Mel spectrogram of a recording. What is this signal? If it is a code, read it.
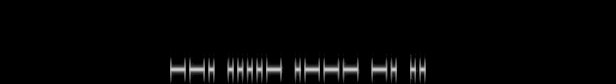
Morse code, heard as a keyed tone, about 25 wpm, 700 Hz. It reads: G4JNI
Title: DXCC-100 Call Signs - 5 Characters - 25wpm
